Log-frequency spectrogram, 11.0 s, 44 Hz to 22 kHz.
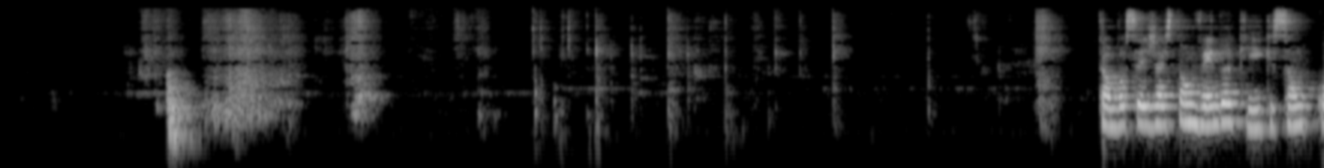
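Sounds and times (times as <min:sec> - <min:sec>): cardboard rustling scrape: 0:01.2 - 0:04.0.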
